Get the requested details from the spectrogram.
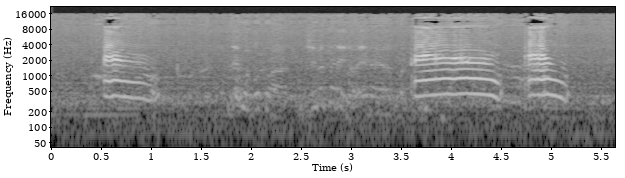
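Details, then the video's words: Domestic cat at a window, vocalizing at birds outside. One short meow, a quiet gap with soft murmuring, then a long drawn-out meow followed quickly by a shorter one. "猫のいろんな声 - Various meow scenes of my cat."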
